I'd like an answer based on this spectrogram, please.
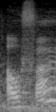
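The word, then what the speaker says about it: Elpha: do your research right i would also recommend looking at alpha it's spelled e-l-p-h-a it's a women's community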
